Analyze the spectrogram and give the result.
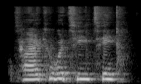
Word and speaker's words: Taika Waititi: So, Taika Waititi. Did I say it right? Do I get a ding? – I think so.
